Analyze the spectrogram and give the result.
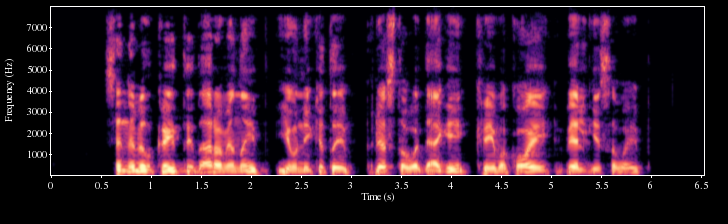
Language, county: Lithuanian, Kaunas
